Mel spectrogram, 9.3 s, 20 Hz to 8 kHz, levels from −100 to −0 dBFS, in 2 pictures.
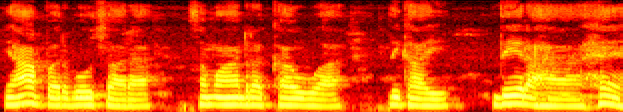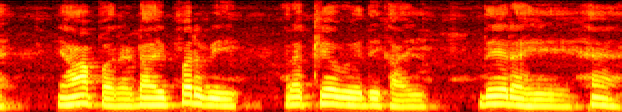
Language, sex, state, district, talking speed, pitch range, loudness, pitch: Hindi, male, Haryana, Charkhi Dadri, 135 wpm, 130-155 Hz, -17 LUFS, 145 Hz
